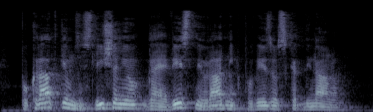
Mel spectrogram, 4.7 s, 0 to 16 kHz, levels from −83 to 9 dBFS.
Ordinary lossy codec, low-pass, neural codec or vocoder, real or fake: MP3, 48 kbps; 14.4 kHz; codec, 44.1 kHz, 7.8 kbps, Pupu-Codec; fake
